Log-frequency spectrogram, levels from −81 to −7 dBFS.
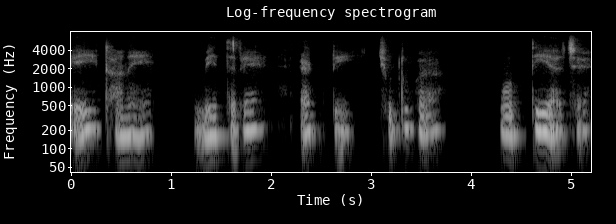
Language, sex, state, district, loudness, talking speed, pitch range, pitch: Bengali, male, West Bengal, Malda, -41 LUFS, 80 wpm, 170-200 Hz, 185 Hz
